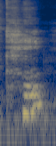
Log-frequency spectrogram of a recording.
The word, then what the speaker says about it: Crest: Elle s'écrit Crest, mais ça se prononce Cré.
